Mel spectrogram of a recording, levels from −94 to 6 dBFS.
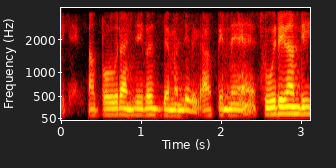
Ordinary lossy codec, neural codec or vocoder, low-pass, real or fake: AAC, 32 kbps; codec, 16 kHz, 2 kbps, FreqCodec, larger model; 3.6 kHz; fake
